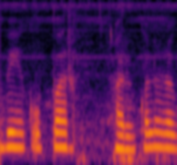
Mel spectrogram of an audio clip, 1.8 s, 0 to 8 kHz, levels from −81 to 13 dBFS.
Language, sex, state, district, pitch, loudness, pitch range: Garhwali, female, Uttarakhand, Tehri Garhwal, 220 Hz, -18 LUFS, 215-230 Hz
